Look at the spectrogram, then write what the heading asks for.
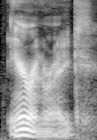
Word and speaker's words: Ehrenreich: Alden Ehrenreich.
